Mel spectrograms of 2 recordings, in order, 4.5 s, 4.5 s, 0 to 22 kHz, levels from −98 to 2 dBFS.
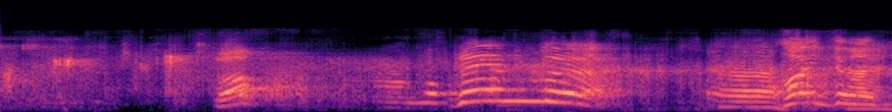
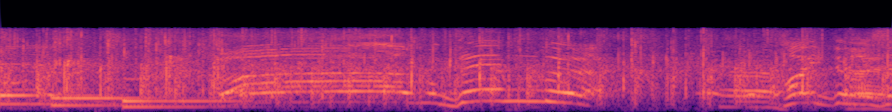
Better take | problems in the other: second | noise reduction (neural mask model Resemble Enhance denoiser)

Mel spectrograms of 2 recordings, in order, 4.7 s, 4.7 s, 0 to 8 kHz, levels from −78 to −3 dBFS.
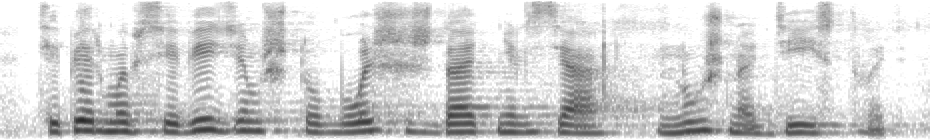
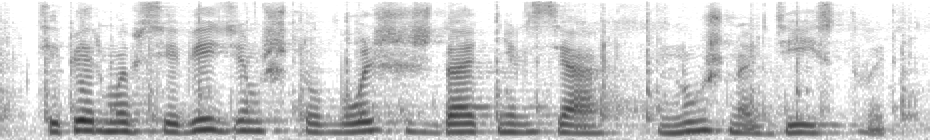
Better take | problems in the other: first | background sound (Drip); 19 dB below the speech

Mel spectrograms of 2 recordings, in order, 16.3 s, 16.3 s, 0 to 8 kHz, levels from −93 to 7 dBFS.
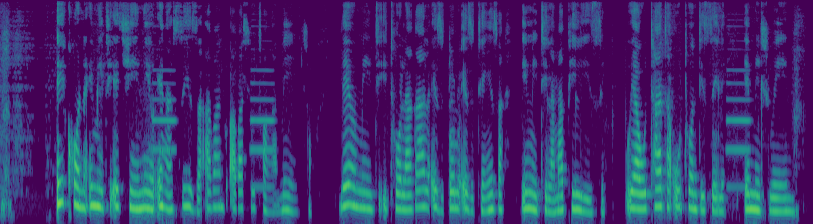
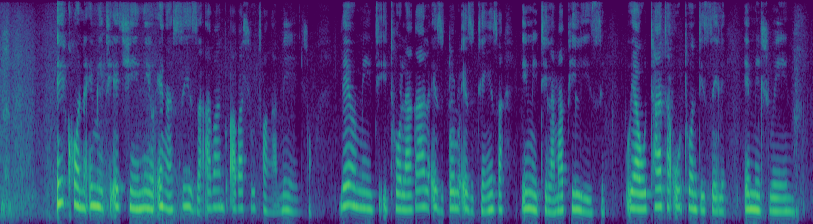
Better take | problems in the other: second | noise reduction (classical method spectral subtraction)

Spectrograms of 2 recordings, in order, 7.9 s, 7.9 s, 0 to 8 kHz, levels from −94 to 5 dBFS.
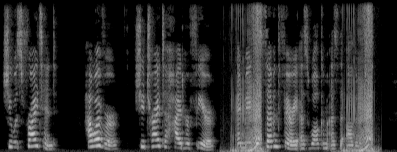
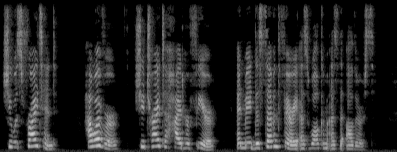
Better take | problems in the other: second | background sound (Zipper (clothing)); 1 dB below the speech

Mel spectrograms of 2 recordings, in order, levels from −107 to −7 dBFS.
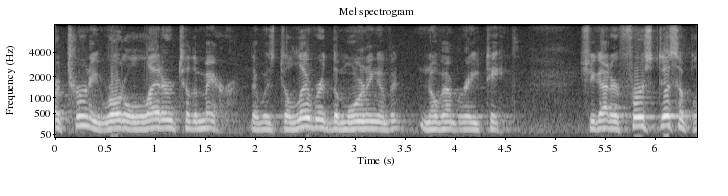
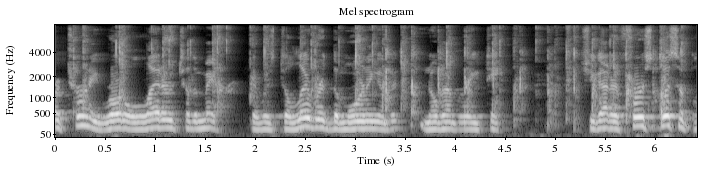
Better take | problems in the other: first | noise reduction (classical method log-MMSE)

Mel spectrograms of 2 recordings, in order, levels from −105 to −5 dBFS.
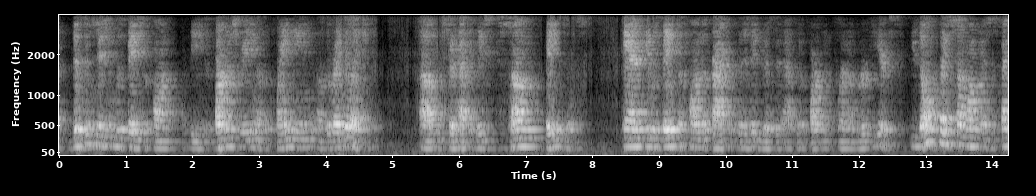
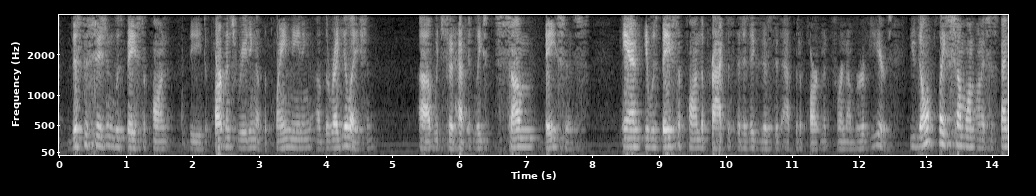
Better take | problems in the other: second | noise reduction (neural separator model SepFormer DNS4)

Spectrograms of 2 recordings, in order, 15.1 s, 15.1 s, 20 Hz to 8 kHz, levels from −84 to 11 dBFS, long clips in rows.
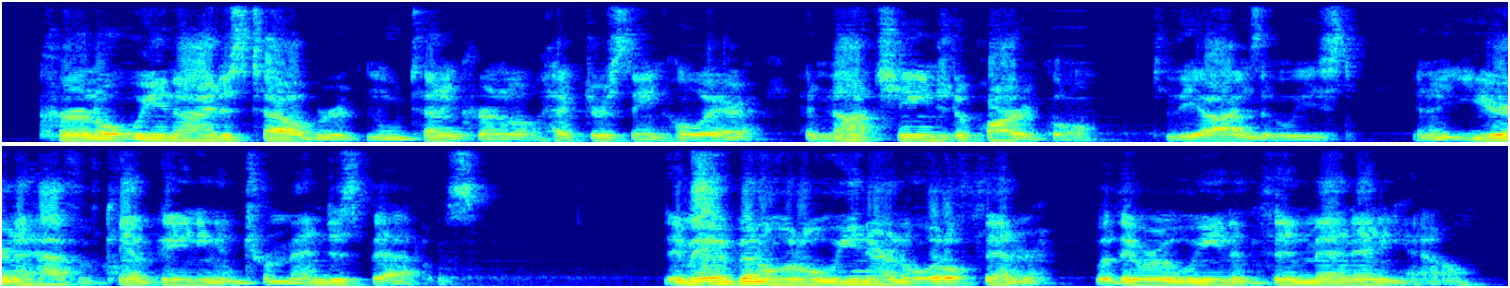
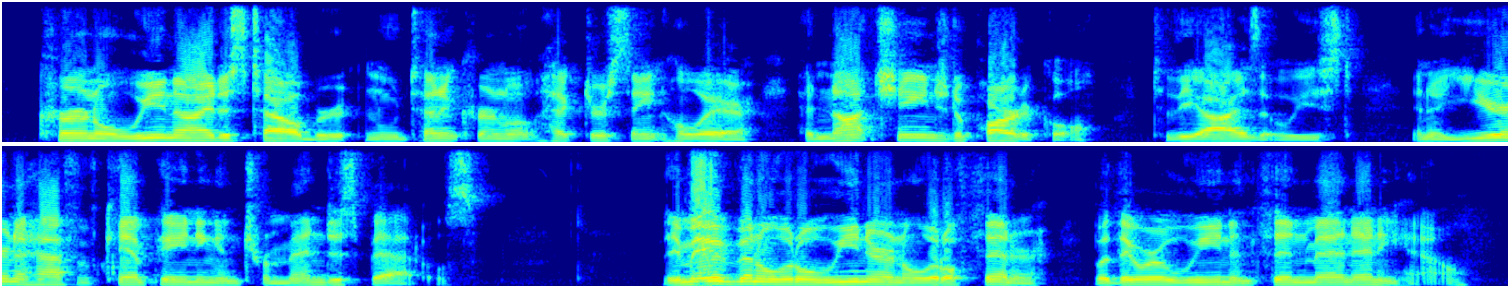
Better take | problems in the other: second | noise reduction (neural separator model SepFormer DNS4)

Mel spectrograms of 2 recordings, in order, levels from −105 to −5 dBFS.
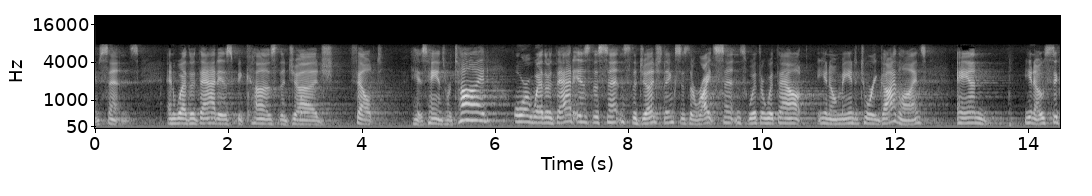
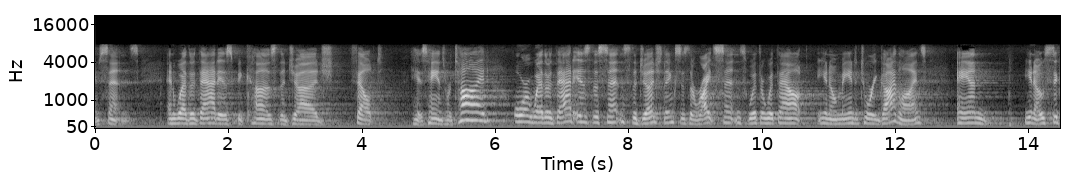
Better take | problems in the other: second | background sound (Bowed string instrument); 18 dB below the speech

